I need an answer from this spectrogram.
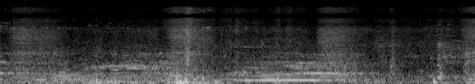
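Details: Rossi, a giant first-place champion cow ridden by a child, gives a low, steady moo of under a second, with people talking and handling noise around it.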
